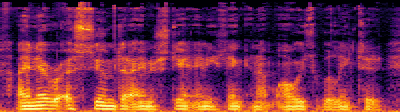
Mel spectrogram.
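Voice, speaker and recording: Noticeable background noise accompanies a man who talks very quickly. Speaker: spiritual channel host. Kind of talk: monologue to camera. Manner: fast; rambling, casual.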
